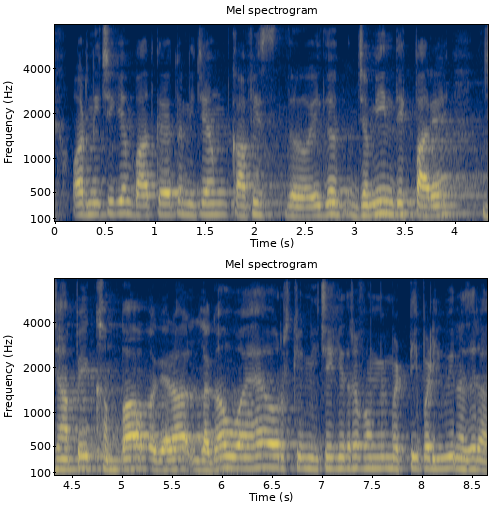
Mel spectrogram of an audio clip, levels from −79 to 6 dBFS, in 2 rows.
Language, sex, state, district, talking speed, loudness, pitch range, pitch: Hindi, male, Uttarakhand, Uttarkashi, 235 wpm, -17 LUFS, 155-170 Hz, 165 Hz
